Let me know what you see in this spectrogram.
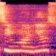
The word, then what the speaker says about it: Simu Liu: ¿Qué dice Simu Liu? Suena, se murió, pero se murió.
